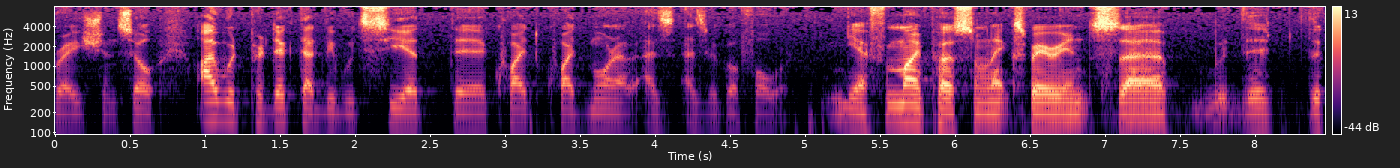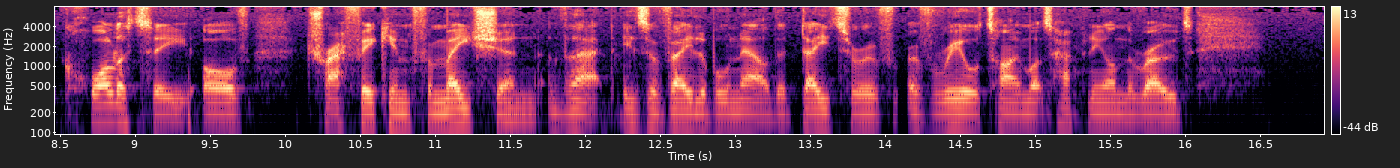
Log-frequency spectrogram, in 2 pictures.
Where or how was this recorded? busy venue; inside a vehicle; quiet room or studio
busy venue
